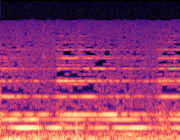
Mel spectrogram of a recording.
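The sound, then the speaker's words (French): Clock bells ring in a song with sustained, overlapping metallic tones that hang in the air, heard quietly with a soft low rumble beneath and no voices. “il y a quelque chose de très fort dans cette chanson je suis vraiment perturbée par l'horloge l'horloge enfin les cloches”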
